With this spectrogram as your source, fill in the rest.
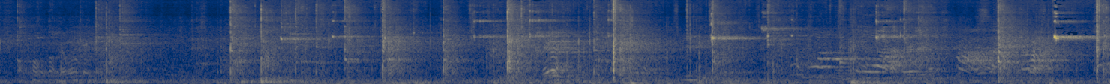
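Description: Racquets strike a shuttlecock with sharp pops in an echoing hall.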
